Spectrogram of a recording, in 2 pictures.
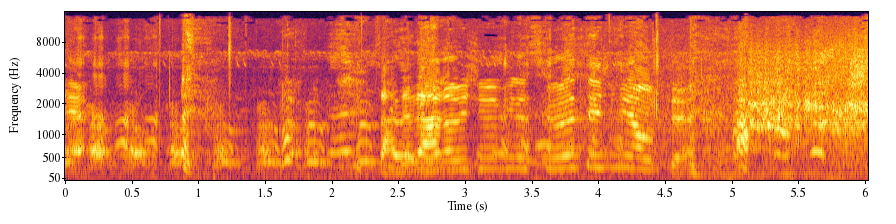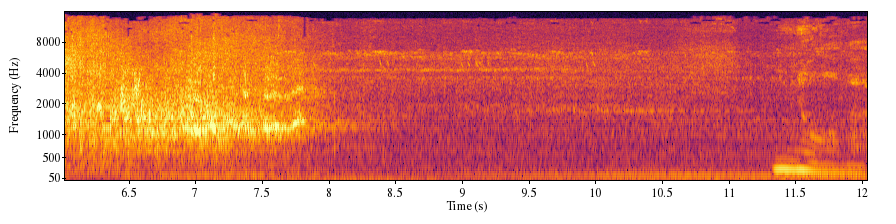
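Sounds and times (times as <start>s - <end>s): car tyres skidding with a squeal: 4.0s - 10.6s.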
